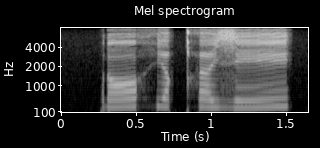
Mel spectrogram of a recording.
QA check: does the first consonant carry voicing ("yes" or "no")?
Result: yes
